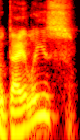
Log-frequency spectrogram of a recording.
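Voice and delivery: Dailies as "DAY-leez", first vowel long; long-A pronunciation. Shown as a demonstration. Streamer asking viewers which is right, Dailies as "DAY-leez". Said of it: "which way you'd pronounce it".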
